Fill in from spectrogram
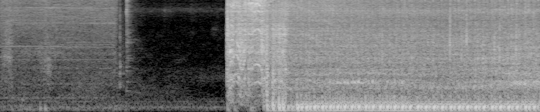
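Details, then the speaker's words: Harley-Davidson Ultra Limited after new compensator fitted, compensator banging gone: at idle a loose, chattering rattle over the lumpy twin beat, about three pulses a second, from the lower end; source unclear, owner will test-ride to see if it quiets. "It's almost like something's loose. It's like a rattle. I can't lock in on where it's coming from."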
